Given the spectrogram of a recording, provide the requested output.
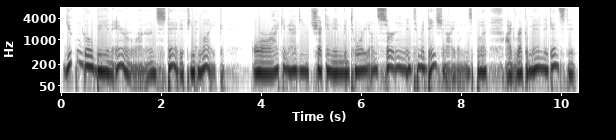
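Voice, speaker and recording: A man playing a calm, flirty, protective mafia boss in a soft-spoken ASMR roleplay, unhurried and reassuring with a teasing edge. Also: medium pitch, vocal fry, no room sound, recorded from a distance. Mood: dry, businesslike.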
